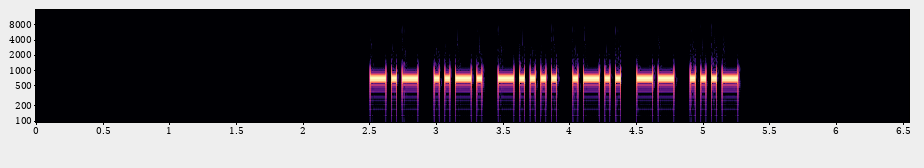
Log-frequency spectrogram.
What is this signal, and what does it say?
Morse code, heard as a keyed tone, about 32 wpm, 700 Hz. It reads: KF6LMV
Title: USA Call Signs - 6 Characters - Repeated 3x - 30wpm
